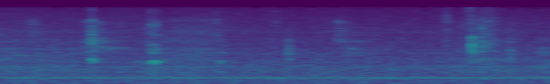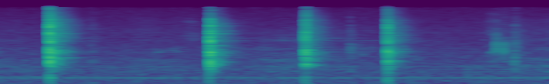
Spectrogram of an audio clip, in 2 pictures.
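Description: A faint steady hum, then about three seconds in, four sharp clicks within two seconds as the pump pellet pistol is handled close to the microphone.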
